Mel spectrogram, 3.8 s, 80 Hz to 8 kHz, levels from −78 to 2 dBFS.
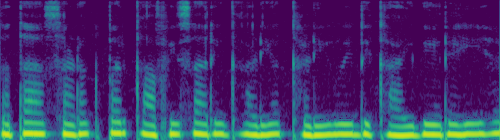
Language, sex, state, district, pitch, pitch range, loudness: Hindi, female, Delhi, New Delhi, 210 Hz, 200-215 Hz, -11 LUFS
